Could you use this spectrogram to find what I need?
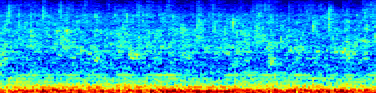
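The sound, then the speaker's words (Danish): Water runs from a tap in a bathroom, a faint, steady hiss of flowing water that holds even from start to finish with no breaks. “Vandet løber. Dampen bliver tættere på badeværelset.”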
